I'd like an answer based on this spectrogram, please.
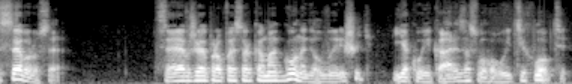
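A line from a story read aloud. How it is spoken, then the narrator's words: Calm interruption. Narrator (Ukrainian): спокійно перервав його Дамблдор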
